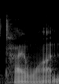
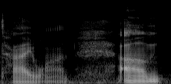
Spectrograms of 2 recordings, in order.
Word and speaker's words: Taiwan: I didn't pronounce that part properly. It's Taiwan, not Taiwan.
